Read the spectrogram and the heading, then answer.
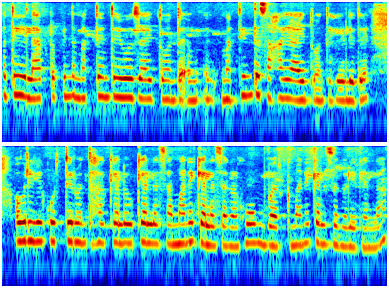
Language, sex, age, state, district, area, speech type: Kannada, female, 18-30, Karnataka, Dakshina Kannada, rural, spontaneous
